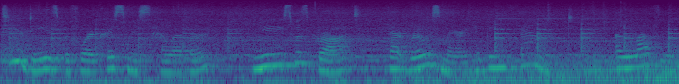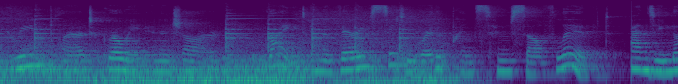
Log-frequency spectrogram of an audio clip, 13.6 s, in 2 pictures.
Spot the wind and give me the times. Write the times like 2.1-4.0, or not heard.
0.0-11.2.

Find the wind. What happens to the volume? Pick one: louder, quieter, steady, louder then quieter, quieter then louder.
louder.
